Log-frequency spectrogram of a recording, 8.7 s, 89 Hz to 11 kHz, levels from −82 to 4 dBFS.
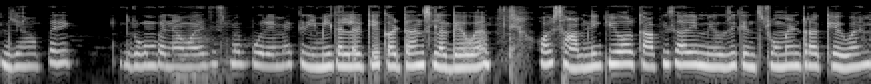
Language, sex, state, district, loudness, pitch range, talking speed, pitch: Hindi, female, Bihar, Jamui, -14 LUFS, 250-280 Hz, 195 wpm, 260 Hz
